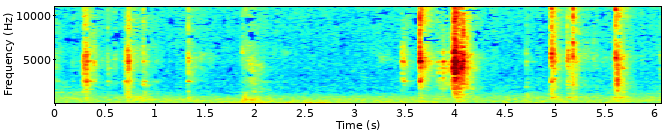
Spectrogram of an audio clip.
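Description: Faint, irregular small clicks of an Allen key turning in the clamp screws of a handlebar kill switch, the loudest about four seconds in.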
